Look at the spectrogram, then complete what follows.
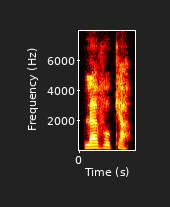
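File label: "l avocat", French; verduras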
